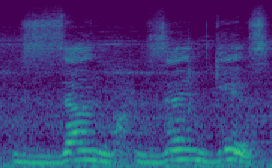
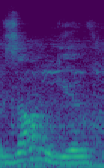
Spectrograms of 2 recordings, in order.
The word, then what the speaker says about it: Zangief: at Zangief's name, and some people call it Zangief, but like it's Zangief. But like then some people just call it Zangief. Even though it's Zay. Zan. That's how you. That's how you spell like, you know, the first initial of his name, the first three letters of his name. But then it's called Zun. I mean, some people call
